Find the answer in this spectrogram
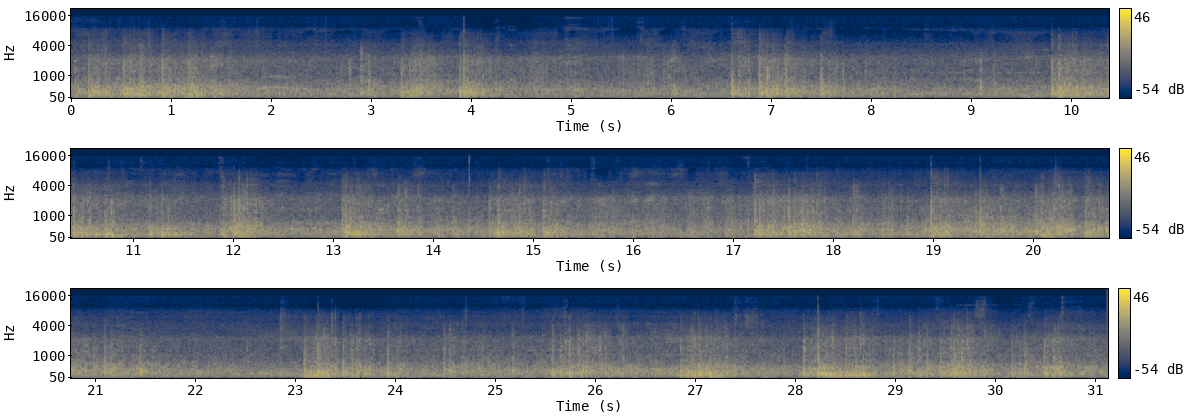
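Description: Aerial fireworks display, an irregular, continuous run of booms and crackling bursts, with louder bangs every second or two.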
